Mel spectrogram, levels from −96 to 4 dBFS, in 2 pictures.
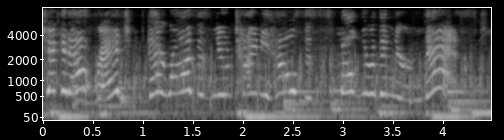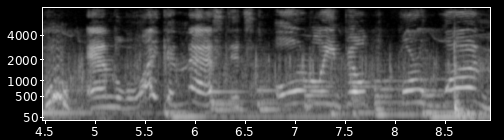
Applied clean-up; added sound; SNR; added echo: none; Boiling; 17 dB; reverberation time 0.4 s.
